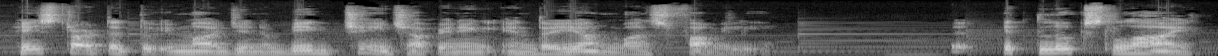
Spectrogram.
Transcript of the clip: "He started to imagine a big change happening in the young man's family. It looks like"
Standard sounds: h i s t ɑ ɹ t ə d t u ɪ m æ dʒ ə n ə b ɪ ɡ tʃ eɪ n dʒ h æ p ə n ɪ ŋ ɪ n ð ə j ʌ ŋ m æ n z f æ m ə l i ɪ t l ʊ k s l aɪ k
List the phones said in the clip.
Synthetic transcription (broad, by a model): h i s t ɑ ɹ t ə d t u ɪ m æ dʒ ə n ə b ɪ ɡ tʃ eɪ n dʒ h æ p ə n ɪ ŋ ɪ n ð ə j ʌ ŋ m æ n s f æ m ə l i ɪ t l ʊ k s l aɪ k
